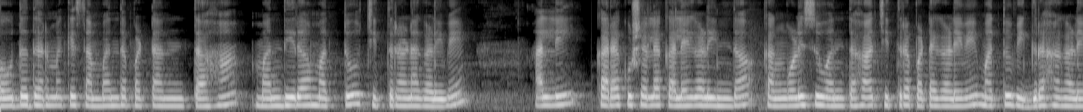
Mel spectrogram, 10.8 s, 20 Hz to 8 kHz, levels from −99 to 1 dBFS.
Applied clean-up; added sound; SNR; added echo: none; none; none; none.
